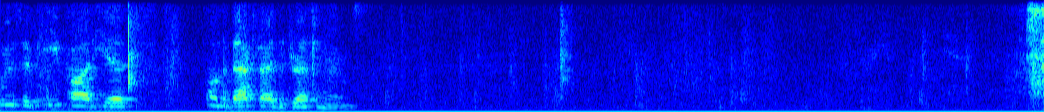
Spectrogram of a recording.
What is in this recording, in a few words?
whispers in dressing room almost sounds like here I am right here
